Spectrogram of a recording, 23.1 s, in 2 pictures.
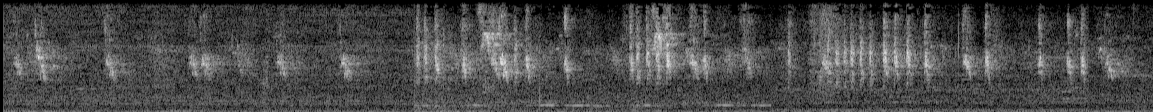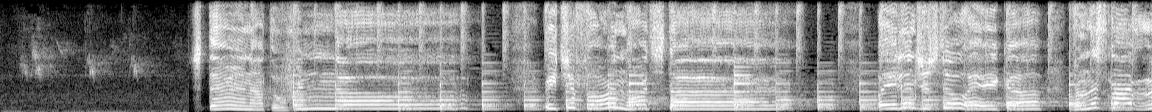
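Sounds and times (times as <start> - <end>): small birds chirping: 0.1 - 13.5.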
